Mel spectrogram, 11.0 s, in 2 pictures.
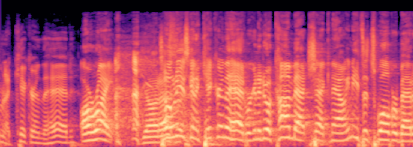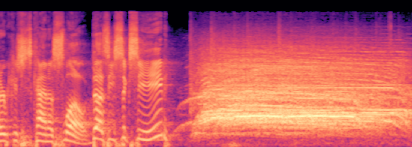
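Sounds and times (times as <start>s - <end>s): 
speech: 0.0s - 8.9s
live audience cheering and whooping: 7.9s - 10.9s.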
